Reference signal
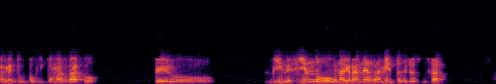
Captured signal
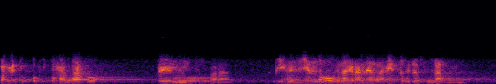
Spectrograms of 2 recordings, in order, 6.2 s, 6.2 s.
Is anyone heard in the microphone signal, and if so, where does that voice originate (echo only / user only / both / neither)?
both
